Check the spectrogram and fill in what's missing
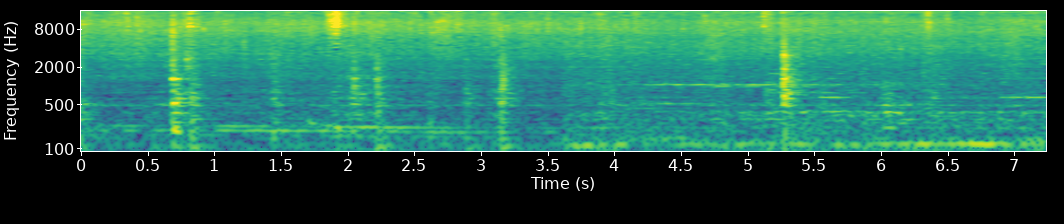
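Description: Mutton fry sizzles steadily in a pan, with crackles and occasional scraping stirs of a utensil punctuating the hiss.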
